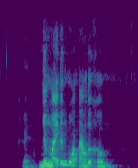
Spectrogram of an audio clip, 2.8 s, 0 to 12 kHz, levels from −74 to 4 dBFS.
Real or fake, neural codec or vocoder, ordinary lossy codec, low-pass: fake; autoencoder, 48 kHz, 128 numbers a frame, DAC-VAE, trained on Japanese speech; MP3, 96 kbps; 10.8 kHz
